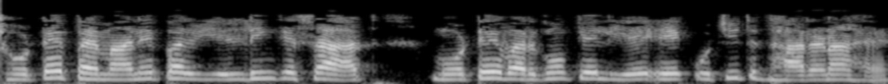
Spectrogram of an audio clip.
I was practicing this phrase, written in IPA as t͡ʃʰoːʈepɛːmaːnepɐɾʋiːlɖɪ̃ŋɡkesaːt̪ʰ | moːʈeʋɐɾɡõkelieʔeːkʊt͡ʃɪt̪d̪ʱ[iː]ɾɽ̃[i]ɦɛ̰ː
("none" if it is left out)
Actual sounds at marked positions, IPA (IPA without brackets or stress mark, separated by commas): aː, a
